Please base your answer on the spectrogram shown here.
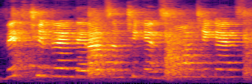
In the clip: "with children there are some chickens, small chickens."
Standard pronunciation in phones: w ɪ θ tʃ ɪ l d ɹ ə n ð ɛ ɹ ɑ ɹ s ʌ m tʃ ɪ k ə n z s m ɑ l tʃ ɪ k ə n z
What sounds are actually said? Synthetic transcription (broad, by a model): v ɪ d tʃ ɪ l d ɹ ə n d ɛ ɹ ɑ ɹ s ʌ m tʃ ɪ k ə n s ɑ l tʃ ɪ k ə n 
